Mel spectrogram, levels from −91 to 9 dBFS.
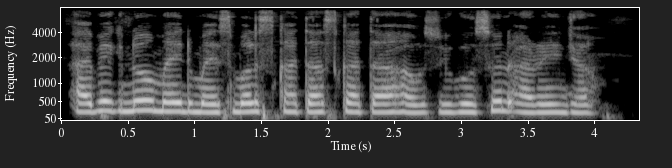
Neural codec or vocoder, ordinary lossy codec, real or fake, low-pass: none; none; real; 7.2 kHz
